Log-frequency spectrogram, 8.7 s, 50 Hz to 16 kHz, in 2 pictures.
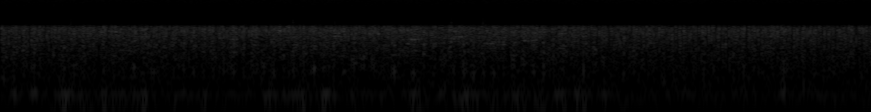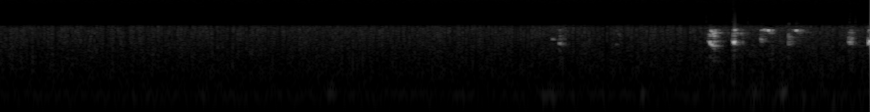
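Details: Two eastern screech owlets in an owl box on 23 April 2024 give a few harsh, raspy hissing bursts near the end, after a long near-silent stretch with a faint low hum.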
